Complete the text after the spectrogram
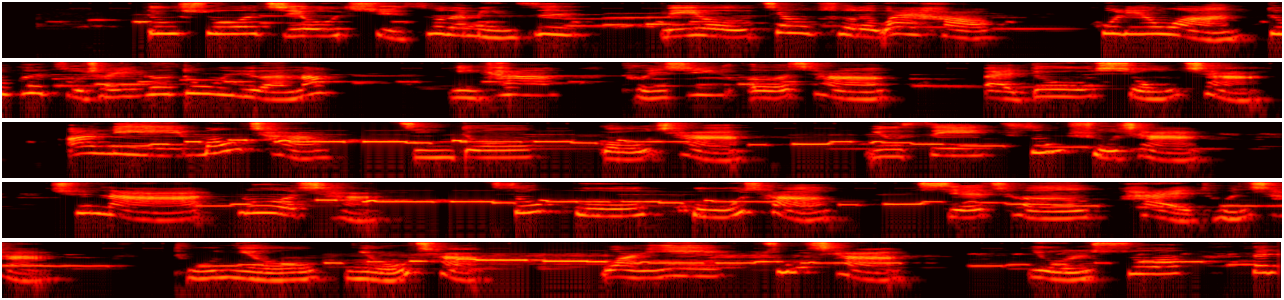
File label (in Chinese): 短视频活泼可爱配音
